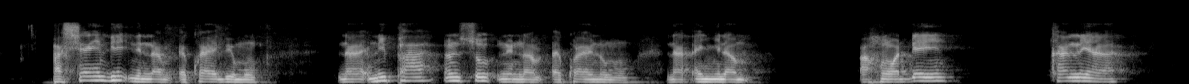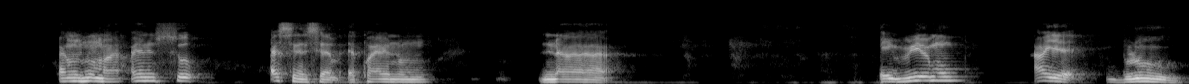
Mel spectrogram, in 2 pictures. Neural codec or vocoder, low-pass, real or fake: codec, 24 kHz, 3 kbps, HILCodec; 7.2 kHz; fake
